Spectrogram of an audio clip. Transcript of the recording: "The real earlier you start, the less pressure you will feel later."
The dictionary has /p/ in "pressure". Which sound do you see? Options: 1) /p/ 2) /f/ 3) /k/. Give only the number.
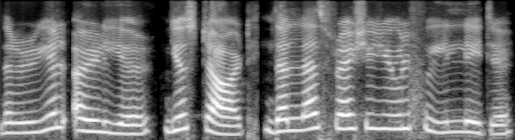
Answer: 2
